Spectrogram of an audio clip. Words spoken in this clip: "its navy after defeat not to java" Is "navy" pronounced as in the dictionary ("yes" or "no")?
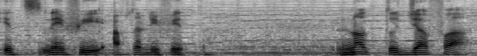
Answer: no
